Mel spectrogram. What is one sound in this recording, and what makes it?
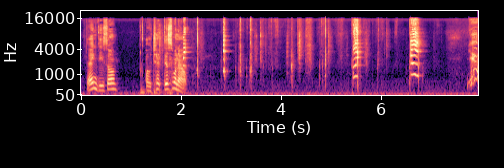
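A rubber ball toy squeaks as a hand squeezes it.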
